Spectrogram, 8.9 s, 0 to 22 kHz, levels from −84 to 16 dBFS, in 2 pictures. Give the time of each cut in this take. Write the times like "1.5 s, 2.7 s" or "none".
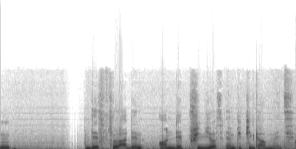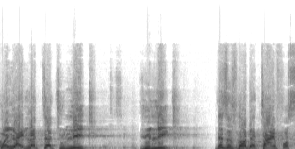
4.3 s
